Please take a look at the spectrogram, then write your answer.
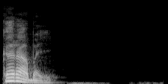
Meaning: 1. ship, liner 2. warship 3. airliner, (large) aircraft (e.g. large passenger airplane, military transport, or bomber) 4. nave 5. matchbox of marijuana 6. a community of the Khlyst movement members
- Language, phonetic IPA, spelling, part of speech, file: Russian, [kɐˈrablʲ], корабль, noun, Ru-корабль.ogg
